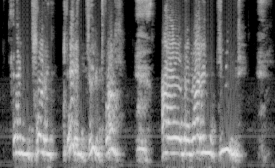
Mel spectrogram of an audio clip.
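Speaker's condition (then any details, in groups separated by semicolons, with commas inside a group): Cerebral palsy; own voice needs subtitles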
